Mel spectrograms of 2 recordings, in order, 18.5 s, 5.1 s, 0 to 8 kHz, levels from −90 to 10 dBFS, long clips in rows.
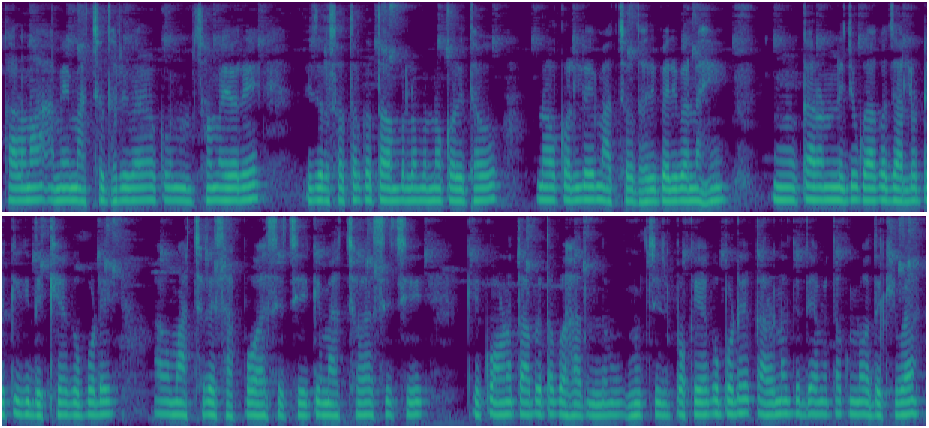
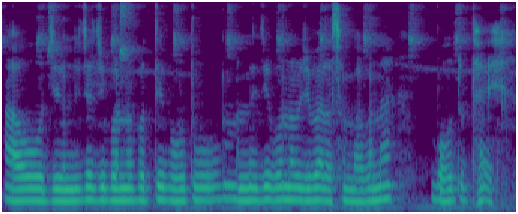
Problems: background sounds at intervals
